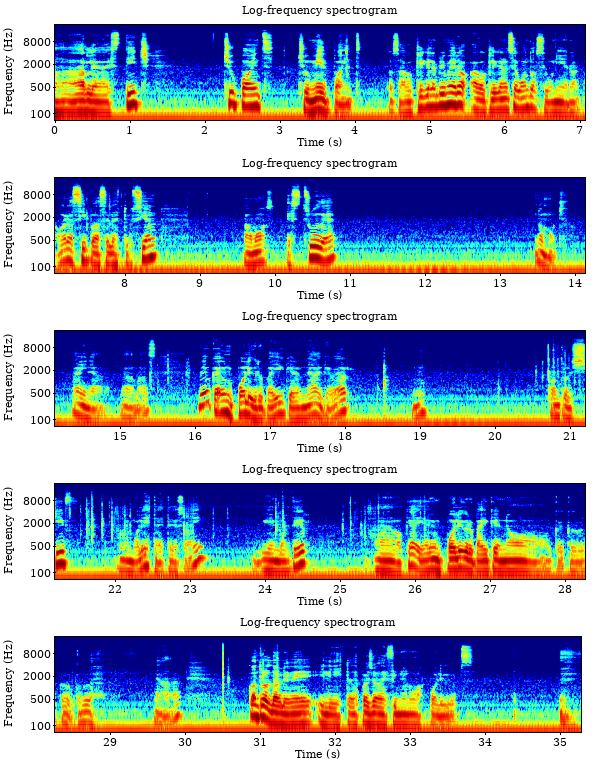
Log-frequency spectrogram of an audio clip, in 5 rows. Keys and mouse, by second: 7.4 alt+click, 8.3 alt+click, 15.5 ctrl+z, 22.4 ctrl+shift+click, 25.4 ctrl+shift+click, 30.8 ctrl+w.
